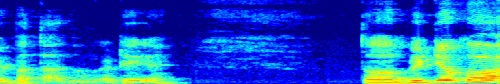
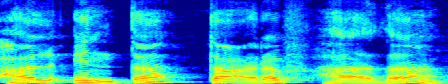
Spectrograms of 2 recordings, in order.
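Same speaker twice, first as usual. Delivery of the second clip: very slow, deliberate phrase; slow Arabic demo; 2 semitones higher, much slower than usual. Shown as a demonstration. Teacher modelling the Arabic question slowly for viewers. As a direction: lay out "حل انت تعرف ھذا" slowly for learners. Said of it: "کیا آپ کو یہ پتہ ہے".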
